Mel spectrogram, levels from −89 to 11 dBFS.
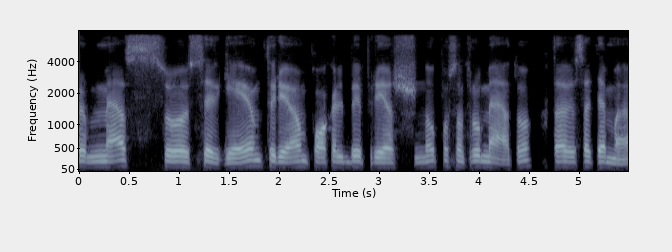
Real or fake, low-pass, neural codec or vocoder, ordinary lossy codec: real; 7.2 kHz; none; MP3, 64 kbps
